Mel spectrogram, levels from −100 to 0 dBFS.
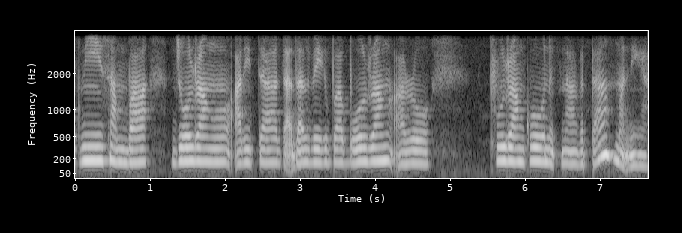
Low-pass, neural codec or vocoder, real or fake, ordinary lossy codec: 3.6 kHz; none; real; none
